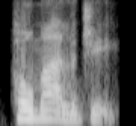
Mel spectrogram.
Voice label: "homology", Indian

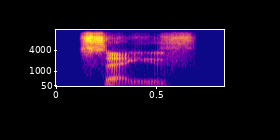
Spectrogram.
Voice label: "saithe", British

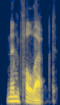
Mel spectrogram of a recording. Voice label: "nympholept", American

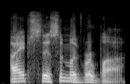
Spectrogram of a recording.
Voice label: "ipsissima verba", American

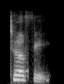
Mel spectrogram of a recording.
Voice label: "turfy", Indian

